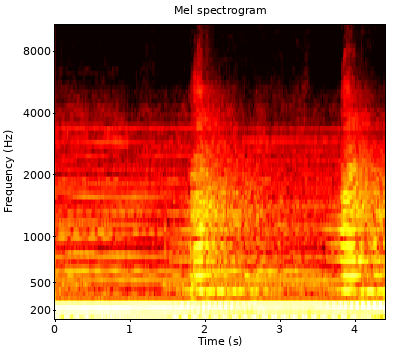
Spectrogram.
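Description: Contemporary free-improvised music for pipe organs and bass clarinets: several low tones held and overlapping in a dense drone, the lowest notes pulsing slowly. A rush of airy noise swells in about two seconds in and again near the end.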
